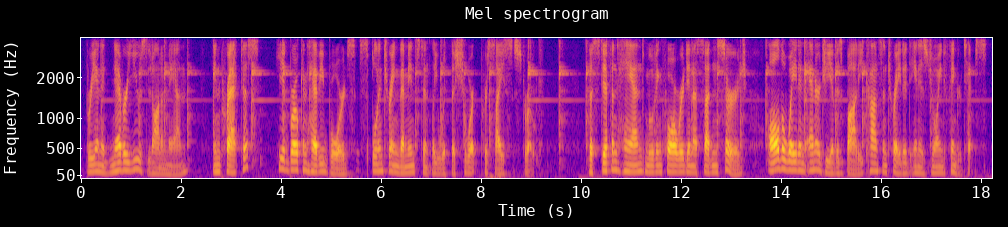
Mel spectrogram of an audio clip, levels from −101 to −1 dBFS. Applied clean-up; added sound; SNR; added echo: none; Hammer; 20 dB; none.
